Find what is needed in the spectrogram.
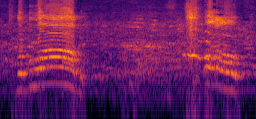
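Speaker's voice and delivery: high mock-horrified cry; shocked yelp. Real, not acted. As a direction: shriek like a monster just walked in. Reacting to loud slurp.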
